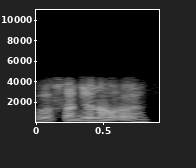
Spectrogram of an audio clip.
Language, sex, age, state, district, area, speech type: Kannada, male, 30-45, Karnataka, Davanagere, rural, conversation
